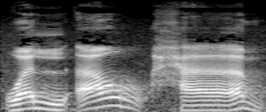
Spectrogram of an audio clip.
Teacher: jadi ra tu bunyi tebal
